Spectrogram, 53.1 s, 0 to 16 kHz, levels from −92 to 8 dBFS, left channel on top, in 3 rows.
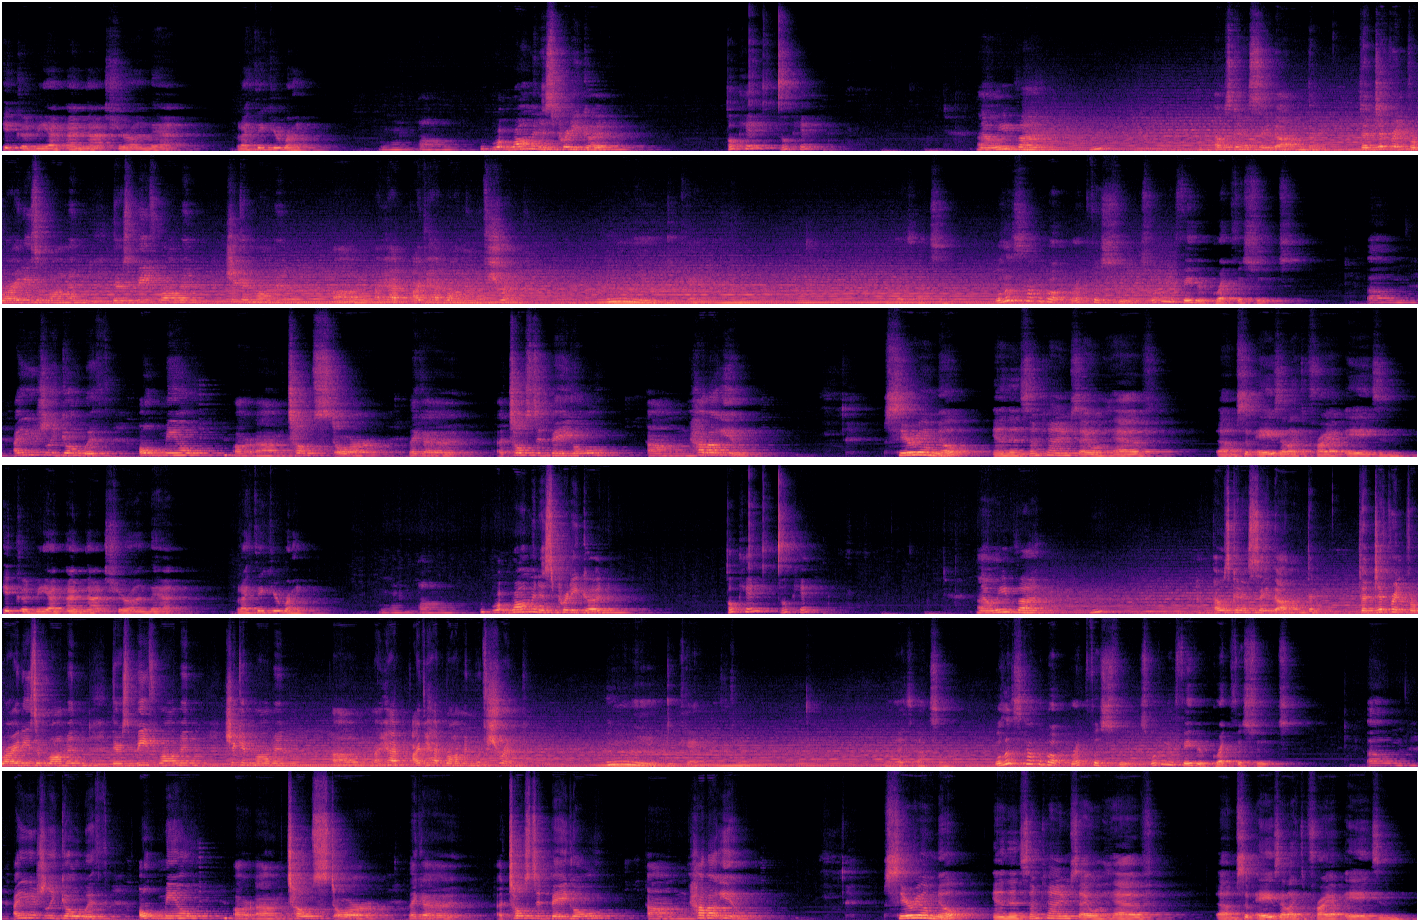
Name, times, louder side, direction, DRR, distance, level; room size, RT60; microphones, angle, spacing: voice 1, 0.0-2.1 2.9-3.7 9.1-10.1 12.2-13.0 13.6-13.8 25.2-26.5 26.9-27.1 28.7-29.6 30.1-33.8 46.4-47.4 47.8-49.7 50.6-52.9, right 2 dB, 25° right, 4 dB, 0.4 m, -23 dB
voice 2, 4.7-5.6 6.0-7.6 12.2-12.8 14.9-16.5 16.9-21.4 21.8-24.2 34.8-35.2 35.5-37.9 38.3-40.1 40.5-41.1 41.6-42.9 43.5-44.7, right 2 dB, 70° right, 3 dB, 1.0 m, -24 dB
sound 1, 12.7-32.4, left 2 dB, 85° left, 0.9 m, -31 dB
sound 2, 14.0-32.0, left 2 dB, ahead, 2.2 m, -40 dB
6.3 x 4.1 x 6.2 m, 1.1 s
head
